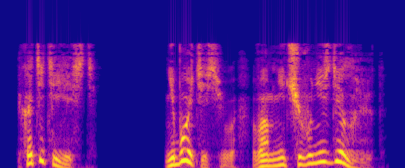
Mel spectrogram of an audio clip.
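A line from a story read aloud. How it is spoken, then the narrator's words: Timid and gentle. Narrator (Russian): прибавил он, робко и ласково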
